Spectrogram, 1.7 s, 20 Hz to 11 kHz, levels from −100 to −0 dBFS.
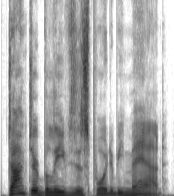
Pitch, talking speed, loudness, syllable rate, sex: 130 Hz, 275 wpm, -19 LUFS, 6.6 syllables/s, male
